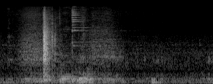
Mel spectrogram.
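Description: A single sharp metallic clink about half a second in, as a hand works the valve fitting on the stainless steel bubbler canister of an oxy-hydrogen generator. Faint handling noise follows.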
